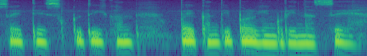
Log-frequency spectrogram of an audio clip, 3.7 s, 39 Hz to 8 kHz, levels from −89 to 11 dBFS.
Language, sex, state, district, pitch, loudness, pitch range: Nagamese, female, Nagaland, Kohima, 155 Hz, -16 LUFS, 140-165 Hz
